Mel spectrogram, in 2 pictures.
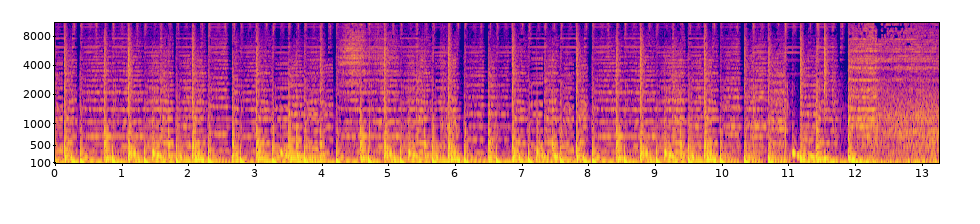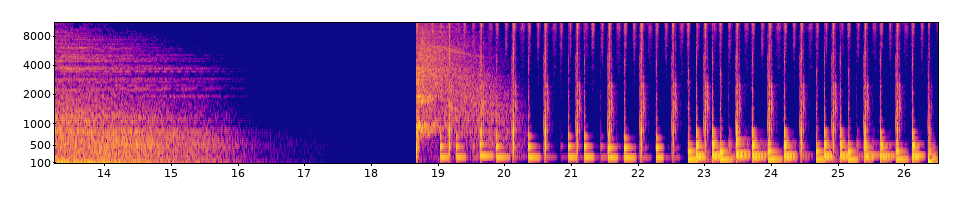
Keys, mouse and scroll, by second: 0.6 click, 0.6 middle click, 0.9-2.0 scroll down 3, 2.2 click, 3.7 middle click, 3.7 scroll down 1, 4.8 right click, 5.2 alt+shift+right click, 6.1 middle click, 7.7 alt+shift+right click, 8.8 middle click, 11.6 x, 13.4 alt+shift+right click, 14.2 alt+shift+right click, 15.1 x, 18.5 right click, 19.7 x, 20.8 middle click, 23.0 right click, 23.8 x, 24.7 middle click, 26.2 right click.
